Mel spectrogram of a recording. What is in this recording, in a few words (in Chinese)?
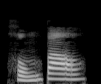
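"红包", Mandarin Chinese; hsk; chinese-flashcards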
